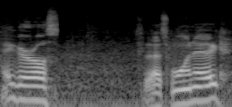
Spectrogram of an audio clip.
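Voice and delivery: ordinary talk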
